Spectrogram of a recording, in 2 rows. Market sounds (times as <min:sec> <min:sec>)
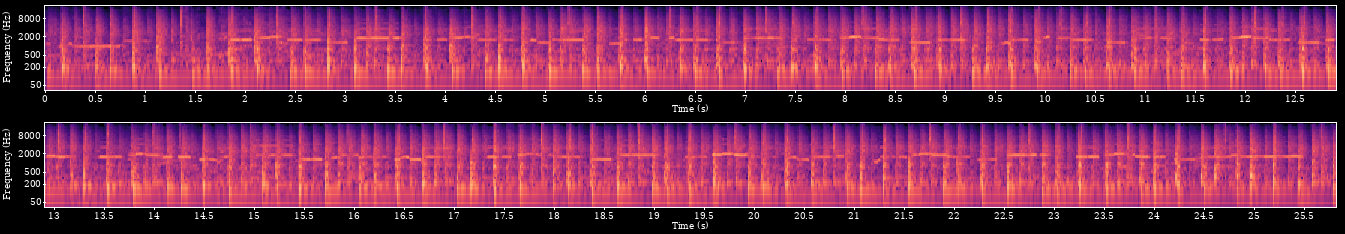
0:01.0 0:03.3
